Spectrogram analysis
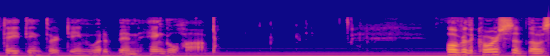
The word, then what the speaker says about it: Engelhaupt: pronunciation would have been Engle hop which is French linguistic fashion the t is silent in French for example the word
